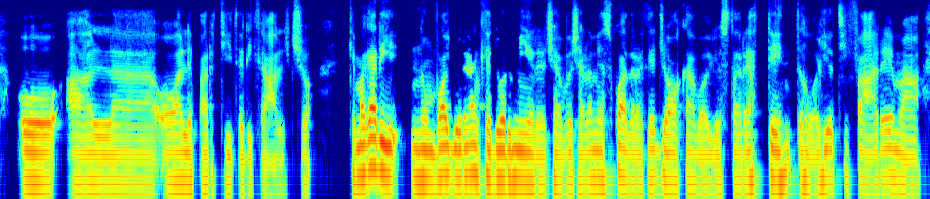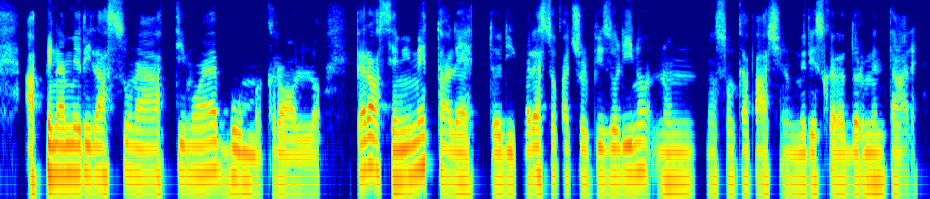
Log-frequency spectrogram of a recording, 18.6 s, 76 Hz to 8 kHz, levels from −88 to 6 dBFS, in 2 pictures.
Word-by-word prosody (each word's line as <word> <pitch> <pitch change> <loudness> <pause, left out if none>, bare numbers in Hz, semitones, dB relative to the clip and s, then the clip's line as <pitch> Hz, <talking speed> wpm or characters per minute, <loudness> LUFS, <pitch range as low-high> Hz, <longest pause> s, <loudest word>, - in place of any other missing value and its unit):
o 115 -1 +5
al 110 -1 -2
o 115 +1 +1
alle 115 -1 +1
partite 110 -2 -7
di 100 - -6
calcio. 95 0 -7 0.3
Che 125 - -3
magari 140 -1 +8
non 120 -1 +3
voglio 125 0 +5
neanche 130 -2 +2
dormire, 120 -3 +4
cioè 110 +2 -3
v 110 - -5
c'è 110 0 -4
la 115 - -2
mia 120 -1 0
squadra 115 -2 +1
che 120 +1 -2
gioca, 115 -1 -1
voglio 110 0 -2
stare 115 +2 -3
attento, 115 -1 -1
voglio 115 +4 0
tifare, 120 0 -2
ma 105 -4 -2 0.3
appena 135 -1 +3
mi 135 0 +3
rilasso 130 +1 -1
un 130 -1 -2
attimo, 125 +2 -2
eh, 145 - +2
boom, 115 -4 -1
crollo! 105 -2 -3 0.3
Però, 150 +2 +5
se 120 -2 -1
mi 125 +2 +2
metto 155 -1 0
a 120 - -1
letto 110 0 -2
dico: 110 0 -6
"Adesso 130 +1 0
faccio 130 0 -7
il 120 - -4
pisolino". 130 +3 -1
Non 115 0 -4
non 115 0 -11
son 120 +2 -8
capace, 110 -3 -5
non 105 0 -7
mi 110 0 -2
riesco 115 0 -4
ad - - +1
addormentare. 110 0 -3
115 Hz, 175 wpm, -24 LUFS, 110-125 Hz, 0.3 s, magari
